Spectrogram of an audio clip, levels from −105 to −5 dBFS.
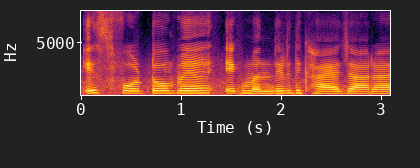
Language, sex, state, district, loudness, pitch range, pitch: Hindi, female, Jharkhand, Deoghar, -14 LUFS, 195-220 Hz, 210 Hz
